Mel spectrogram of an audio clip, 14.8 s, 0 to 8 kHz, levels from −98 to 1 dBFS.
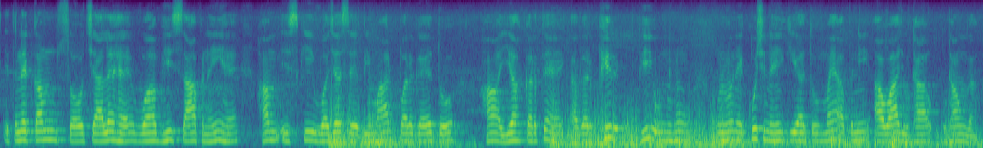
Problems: constant background noise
